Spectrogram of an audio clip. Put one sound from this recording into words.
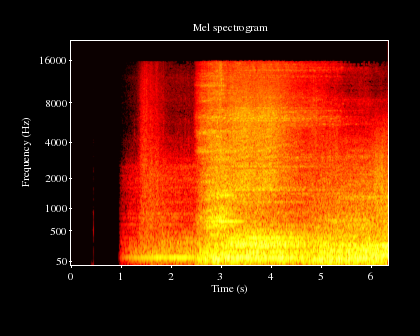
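A deep magical whoosh swells and roars as a figure passes through a glowing fog wall.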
